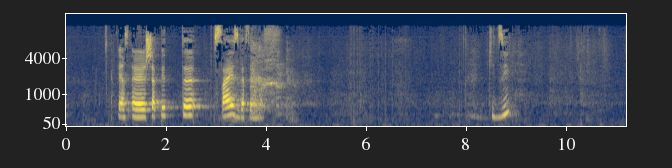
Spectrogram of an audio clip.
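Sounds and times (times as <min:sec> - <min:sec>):
speech: 0:01.0 - 0:04.1, 0:08.5 - 0:09.1
Bible pages turning at a church sermon: 0:05.6 - 0:07.0.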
